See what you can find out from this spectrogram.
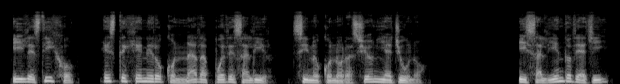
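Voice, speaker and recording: A low-voiced man reads scripture aloud in short, even phrases. His tone has a dry, close sound with little room around it. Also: husky, dry recording. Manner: steady, measured reading in short phrases. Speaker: Bible reader.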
